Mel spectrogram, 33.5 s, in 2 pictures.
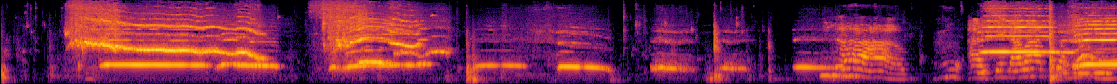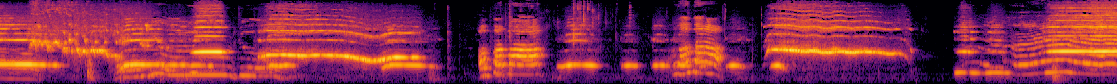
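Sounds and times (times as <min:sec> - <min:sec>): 
flutes playing symphonic music: 0:01.0 - 0:04.2, 0:04.8 - 0:09.2, 0:11.9 - 0:12.5, 0:14.6 - 0:23.3, 0:25.1 - 0:30.5, 0:31.1 - 0:33.5.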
